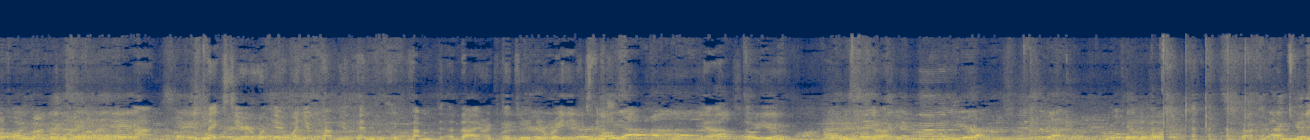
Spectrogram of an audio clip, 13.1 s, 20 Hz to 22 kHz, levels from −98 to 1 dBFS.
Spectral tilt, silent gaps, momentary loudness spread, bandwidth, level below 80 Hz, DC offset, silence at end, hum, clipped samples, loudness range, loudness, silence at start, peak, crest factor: -5.5 dB/octave; none; 7 LU; 17 kHz; -56 dBFS; under 0.1%; 0 s; none; under 0.1%; 2 LU; -19 LUFS; 0 s; -4 dBFS; 16 dB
